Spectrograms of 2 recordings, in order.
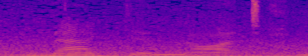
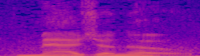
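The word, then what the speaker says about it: Madgenot: Magdenot. Welcome to the show. Thanks, Amy. However, you have mispronounced my name. It's Madge, which rhymes with badge, as in duh, and no as in more than you. Maginot.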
